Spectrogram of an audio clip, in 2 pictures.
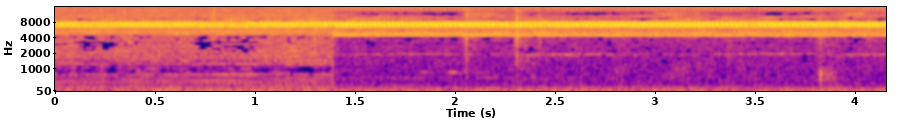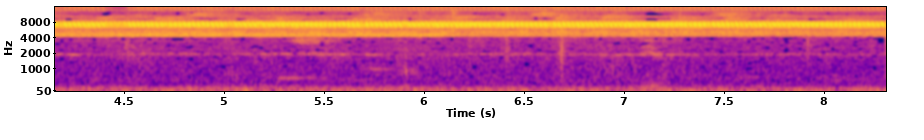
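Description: Insects, such as crickets, chirping together in a steady high-pitched drone, with a low rumble underneath. Soft background music cuts off about a second and a half in.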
